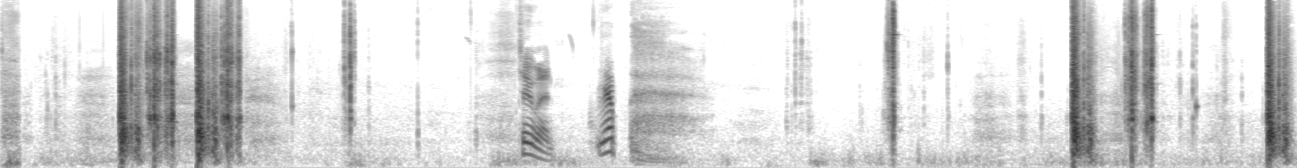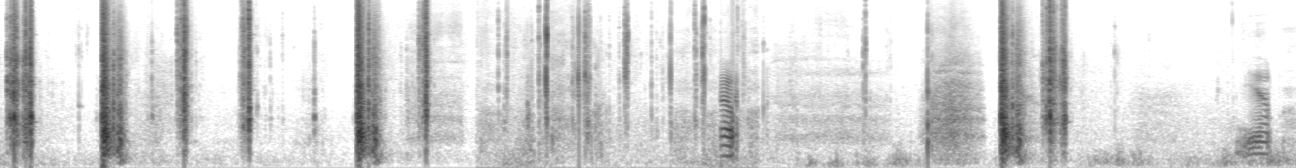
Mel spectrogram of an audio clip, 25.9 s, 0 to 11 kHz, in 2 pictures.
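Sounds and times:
shotgun pump racking: 0:01.2 - 0:02.4, 0:10.8 - 0:12.0, 0:12.7 - 0:13.3, 0:14.7 - 0:15.7, 0:16.6 - 0:17.4, 0:18.0 - 0:20.1, 0:23.0 - 0:23.7
shotgun shots: 0:01.2 - 0:02.4, 0:10.7 - 0:11.5, 0:12.7 - 0:13.3, 0:14.0 - 0:14.3, 0:16.5 - 0:16.8, 0:23.0 - 0:23.6.

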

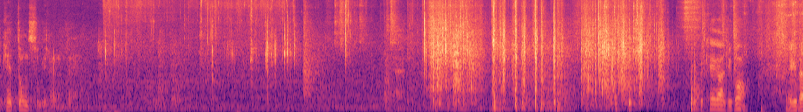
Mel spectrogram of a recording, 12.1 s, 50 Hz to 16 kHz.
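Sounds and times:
dry straw crackling and rustling: 0:01.6 - 0:04.5, 0:06.4 - 0:12.0.

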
